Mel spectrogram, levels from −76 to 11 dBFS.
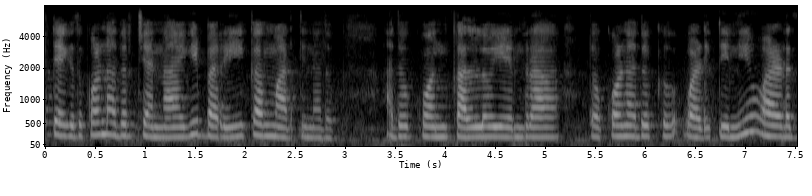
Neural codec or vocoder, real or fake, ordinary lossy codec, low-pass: codec, 44.1 kHz, 7.8 kbps, DAC; fake; MP3, 32 kbps; 7.2 kHz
